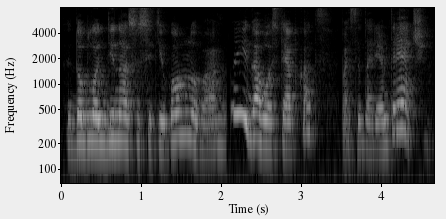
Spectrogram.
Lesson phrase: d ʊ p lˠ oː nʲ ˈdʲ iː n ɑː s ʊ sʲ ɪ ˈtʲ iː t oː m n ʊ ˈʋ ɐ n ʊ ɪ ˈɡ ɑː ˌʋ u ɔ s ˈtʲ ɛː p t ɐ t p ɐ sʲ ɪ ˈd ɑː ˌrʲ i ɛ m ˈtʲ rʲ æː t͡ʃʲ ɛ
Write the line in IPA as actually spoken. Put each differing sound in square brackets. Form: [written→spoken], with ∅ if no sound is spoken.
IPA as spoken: d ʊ [p→b] lˠ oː nʲ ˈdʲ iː n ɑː s ʊ sʲ ɪ ˈtʲ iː [t→k] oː m n ʊ ˈʋ ɐ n ʊ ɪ ˈɡ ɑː ˌʋ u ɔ s ˈtʲ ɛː p [t→k] ɐ t p ɐ sʲ ɪ ˈd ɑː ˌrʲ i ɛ m ˈtʲ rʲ æː t͡ʃʲ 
